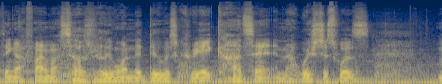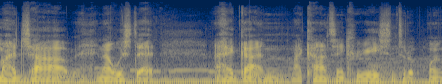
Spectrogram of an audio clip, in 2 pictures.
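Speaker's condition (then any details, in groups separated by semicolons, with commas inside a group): No condition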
